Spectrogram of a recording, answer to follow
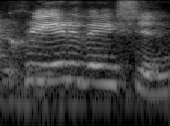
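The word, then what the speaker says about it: Creativation: Phoenix Arizona in January called creative vision Cree creative ation yeah creative ation that's how you say it right on he but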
